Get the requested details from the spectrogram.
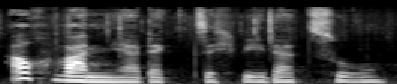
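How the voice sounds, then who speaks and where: A woman narrating a rhymed children's storybook in a measured, sing-song way. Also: sits low, steady tone, a bit bright.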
